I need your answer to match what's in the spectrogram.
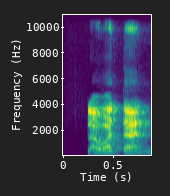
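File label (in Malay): "lawatan", Malay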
